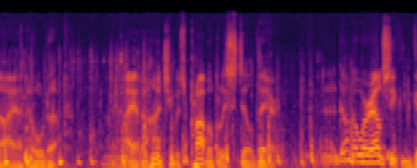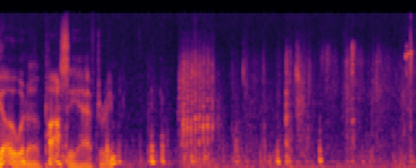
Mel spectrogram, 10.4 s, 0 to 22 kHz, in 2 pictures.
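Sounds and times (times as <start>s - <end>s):
horse hooves clip-clopping on hard ground: 0.0s - 10.4s
speech: 0.3s - 3.6s, 4.2s - 6.8s
horse whinnying: 7.4s - 8.1s.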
